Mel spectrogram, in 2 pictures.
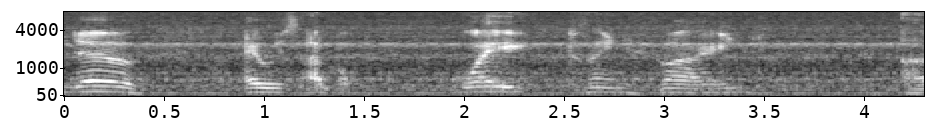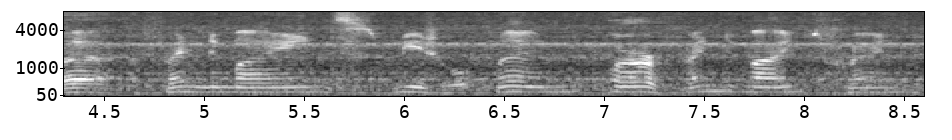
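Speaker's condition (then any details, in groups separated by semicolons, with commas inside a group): Cerebral palsy; present since birth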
